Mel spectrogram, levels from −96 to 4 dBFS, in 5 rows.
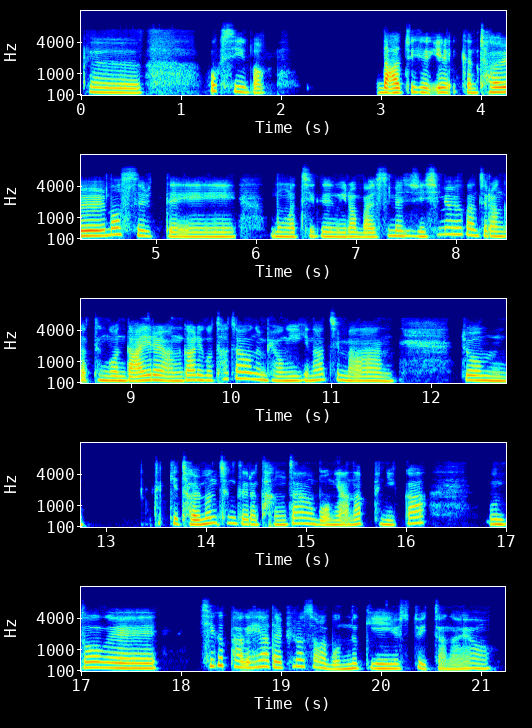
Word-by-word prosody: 그 190 -4 0 0.7
혹시 230 -4 -2
막 180 +2 -4 1.0
나중에 195 +1 +6 0.2
예 - - +5 0.2
그러니까 195 - -1
젊었을 225 +2 +5
때 185 - 0 0.3
뭔가 190 -2 +1
지금 195 0 -2
이런 185 0 0
말씀 180 +6 -1
해 220 - +2
주신 210 -2 -2
심혈관질환 250 -3 -2
같은 200 0 -1
건 190 -1 +3
나이를 195 +4 +4
안 180 -2 0
가리고 210 0 +1
찾아오는 260 0 -2
병이긴 190 0 -1
하지만 185 -6 -2 0.7
좀 200 -3 +1 0.7
특히 225 - -6
젊은 200 +5 +3
층들은 220 -6 -4
당장 220 +4 -3
몸이 185 +1 0
안 195 - -2
아프니까 220 +4 -3 0.6
운동을 210 -1 +2 0.4
시급하게 280 -6 -1
해야 270 +3 0
될 240 -3 +2
필요성을 275 -5 -4
못 175 -1 -2
느낄 195 0 +1
수도 200 - -8
있잖아요. 190 +2 -4
205 Hz, 260 characters per minute, -27 LUFS, 190-225 Hz, 1.0 s, 나중에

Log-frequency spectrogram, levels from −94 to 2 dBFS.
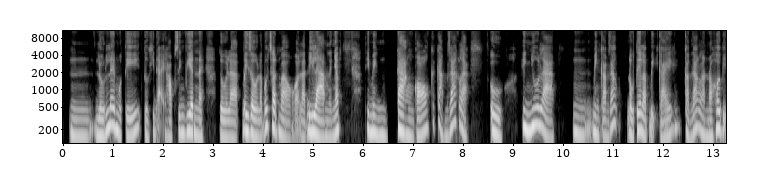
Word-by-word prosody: ừm, 150 -2 -3
lớn 155 -1 +2
lên 230 -1 +4
một 160 - -1
tí, 165 +7 -1
từ 155 - -4
khi 170 - -8
đại 165 - -5
học 140 -1 -2
sinh 175 -1 -1
viên 180 -2 +4
này, 145 -2 0 0.3
rồi 145 -2 +1
là 140 -2 0
bây 190 -3 +4
giờ 160 -4 +4
là 150 - -3
bước 225 - +2
chân 215 -4 +3
vào, 150 -6 0
gọi - - -3
là, 140 -1 -2
đi 185 -1 +4
làm 145 -4 +6
rồi 145 0 -5
nhá, 185 +5 +3 0.5
thì 200 - -1
mình 160 -4 +1 0.2
càng 160 -7 +4
có 170 +6 +2
cái 260 - -14
cảm 150 -1 -4
giác 230 - -1
là, - - -2 0.4
ừ, 190 - +3 0.6
hình 205 -4 +6
như 240 +4 +5
là, 180 - +1 0.4
ừm, 170 -3 -2
mình 175 -3 0
cảm 150 -2 -3
giác 245 - -2 0.2
đầu 160 -3 0
tiên 195 +4 +2
là 165 - +2
bị - - -7
cái 150 +7 -3 0.2
cảm 170 -5 -3
giác 195 +7 -1
là 170 -6 -1
nó 145 0 -1
hơi 215 0 +5
bị - - -4
165 Hz, 240 wpm, -21 LUFS, 150-195 Hz, 0.6 s, làm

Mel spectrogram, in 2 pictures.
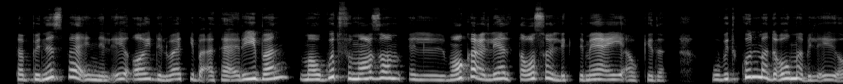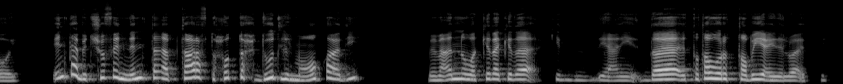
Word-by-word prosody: طَب 225 -2 -4
بالنسبة 310 +9 +1
إن 215 -4 -1
الAI 240 +2 0
دلوقتي 235 +3 -3
بقى 200 - -5
تقريبًا 240 - +2
موجود 225 +9 +2
في 345 -6 -2
معظم 275 +2 +3
المواقع 215 - +1
اللي 225 +3 -1
هي - - +3
التواصل 265 +2 0
الاجتماعي 215 +1 0
أو 190 - -7
كده 185 -2 -10 0.4
وبتكون 245 +10 +2
مدعومة 270 -2 +4
بالAI. 185 -5 -6 0.4
أنت 345 +5 -2
بتشوف 300 +8 -4
إن 255 -7 +3
أنت 295 +3 +1
بتعرف 290 +4 0
تحط 295 +4 -6
حدود 265 +4 -2
للمواقع 245 +4 -1
دي؟ 280 +5 -6 0.7
بما 195 +1 -4
أن 250 +2 +1
هو 225 -3 0
كده 245 +3 -2
كده 235 -1 -4 0.2
أكيد 200 -3 -16
يعني 180 -2 -9
ده 225 +4 +4
التطور 260 +4 +2
الطبيعي 230 -6 -1
دلوقتي. 185 +2 -9
235 Hz, 140 wpm, -22 LUFS, 210-270 Hz, 0.7 s, مدعومة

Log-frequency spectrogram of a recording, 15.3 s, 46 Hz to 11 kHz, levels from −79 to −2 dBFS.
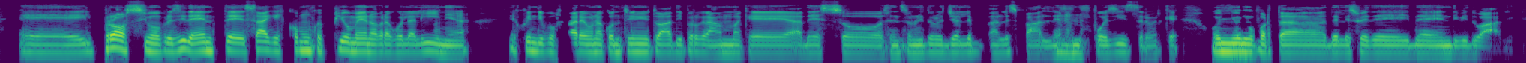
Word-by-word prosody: ehm, 115 -1 -3
il 125 0 -9
prossimo 145 -7 +7
presidente, 135 0 +3
sa 155 +3 +5
che 135 -3 -4
comunque 145 +1 -2
più 155 -3 0
o - - +1
meno 130 -2 +5
avrà 120 0 -1
quella 120 +1 -3
linea, 115 -4 -2 0.4
e - - -10
quindi 135 -3 -1
può 125 - -5
fare 130 -1 +4
una 120 0 0
continuità 120 0 0
di 120 0 -7
programma, 115 -2 -3
che 110 0 0
adesso 110 -1 0
senza 110 +2 -7
un'ideologia 115 +1 -4
alle 120 +1 -5 0.3
b - - -5
spalle 105 -4 -4
non 115 0 -4
può 115 - -2
esistere, 115 -1 -5
perché 105 - -8 0.3
ognuno 130 -1 +4
porta 115 -2 0
delle 115 +1 -3
sue 115 - 0
idee 110 0 -2
idee 110 0 -3
individuali. 105 0 -4
115 Hz, 155 wpm, -24 LUFS, 110-125 Hz, 0.4 s, prossimo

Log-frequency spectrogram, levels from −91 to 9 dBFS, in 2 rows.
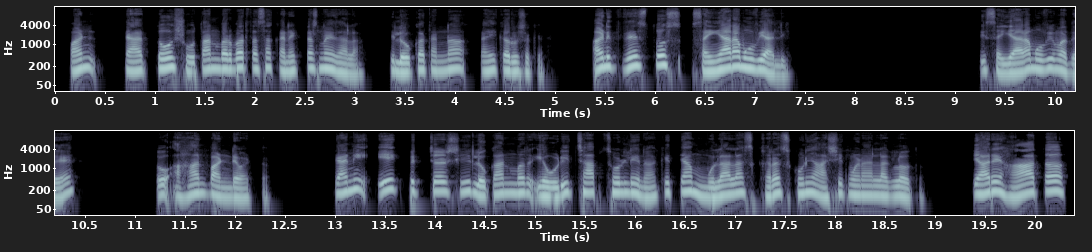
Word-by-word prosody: पण 170 +6 +2
त्यात 145 -2 -2
तो 175 +2 +5
श्रोत्यांबरोबर 170 +3 +1
तसा 170 +2 -2
कनेक्टच 145 +6 -2
नाही 175 -2 +3
झाला, 120 -5 0
की 115 +5 -8
लोकं 130 +4 +3
त्यांना 155 +3 0 0.2
काही 145 +2 0
करू 145 -3 +2
शकेल. 130 -3 -7 0.5
आणि 185 +5 +4
तिथेच 190 +3 +1
तो 225 0 +6
स 215 - -5 0.2
सैयारा 160 +8 +5
मूव्ही 175 -5 +4
आली. 105 -6 -1 1.9
ती 145 - -6
सैयारा 125 +1 +2
मूव्हीमध्ये 160 -4 0
तो 150 -6 -10
अहान 145 +6 -1
पांडे 130 -6 0
वाटतं. 115 -2 -5 0.7
त्यानी 190 +7 +1 0.2
एक 215 0 -1
पिक्चरशी 185 -1 -2
लोकांवर 165 +4 +1
एवढी 130 +4 +2
छाप 175 -1 0
सोडली 170 -2 +1
ना 125 -3 -1
की 175 - -2
त्या 185 +2 -1
मुलालाच 145 +6 +1
खरंच 155 +5 0
कोणी 160 +2 +1
आशिक 155 +2 -2
म्हणायला 140 -1 0
लागलं 130 -1 0
होतं. 115 -3 -4 0.5
की 155 - +1
अरे 170 +5 +4
हा 150 +7 +3
तर 195 +1 +3
155 Hz, 145 wpm, -23 LUFS, 135-175 Hz, 1.9 s, तो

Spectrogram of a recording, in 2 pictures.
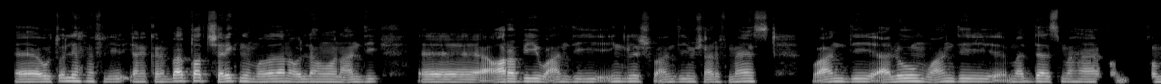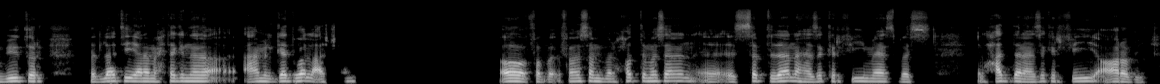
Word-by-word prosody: آآ 125 0 +3
وتقول 130 +4 0
لي 150 - +4
إحنا 140 -1 -3
في 135 - -12
ال 130 +1 -8
يعني 125 0 -3
كانت 125 +2 -6
بقى 145 - +7
بتقعُد 160 +1 +3
تشاركني 145 0 +1
الموضوع 130 -1 0
ده، 135 - +4
أنا 135 - -1
اقول 125 0 -2
لها: 130 - -1
"يا - - -3
ماما 125 0 -1
أنا 115 -2 -4
عندي 120 +4 -5 0.4
آآ 115 -1 +1
عربي، 135 +2 +3
وعندي 130 +1 -4
English 135 0 -5
وعندي 130 +3 -5
مش 130 - -9
عارف 120 0 -5
math، 135 +2 -2 0.4
وعندي 135 +2 -1
علوم، 140 +3 +2
وعندي 135 +3 -3 0.2
مادة 130 +1 -1
اسمها 130 -1 -5
كم 125 - -10 0.2
كمبيوتر، 145 +3 +2 0.5
فدلوقتي 150 +4 +3
أنا 140 - +6
محتاج 140 +2 0
إن 150 - +3
أنا 225 - +2
أعمل 135 +1 +1
جدوَل 150 +2 +4
عشان" 145 +4 -2 1.5
آه 140 0 +8
فب 125 -1 -4
فمثلًا 145 +1 0
بنحط 150 +4 -3
مثلًا 150 0 0
آآ 125 - -3
آآ - - -1
السَبت 145 +3 -2
ده 150 +3 +6
أنا 150 -6 0
هاذاكر 140 +3 -4
فيه 145 +1 -3
math 135 -1 0
بس، 120 -1 -4 0.5
الحد 145 +1 0
أنا 130 -3 +3
هاذاكر 140 +3 -5
فيه 140 +3 -1
عربي، 120 -5 +1
135 Hz, 160 wpm, -23 LUFS, 125-145 Hz, 1.5 s, آه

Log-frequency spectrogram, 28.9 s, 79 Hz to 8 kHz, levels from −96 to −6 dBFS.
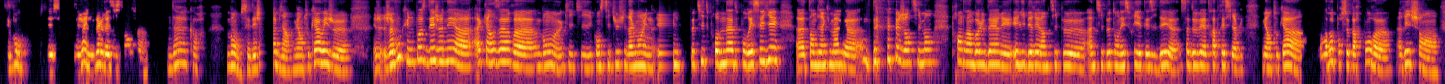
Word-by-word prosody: C'est 190 - -5
beau, 225 -1 -4 0.4
c'est 400 0 +5
c'est 400 -1 -10
déjà 395 -9 +3
une 205 -5 0
belle 230 +1 +4
résistance, 205 +2 -1 0.7
heu, - - -10
d'accord. 220 -4 -6 0.4
Bon, 210 -3 0
c'est 185 - -5
déjà 190 +4 -1 0.3
bien, 170 -4 -4
mais 185 +1 -4
en 190 0 -2
tout 195 +1 -8
cas, 260 +5 +4
oui, 250 -1 +5
je 180 -6 0 0.5
je 190 +1 -4
j'avoue 235 - +4
qu'une 285 -6 -4
pause 300 -1 0
déjeuner, 280 0 +2
heu, - - +5
à 215 +2 +2
15:00 260 0 +2
heu, 200 -1 +3
bon, 225 +1 -1
heu, 190 +1 -5
qui 205 0 -9
qui 200 -1 -7
constitue, 215 +2 -3
finalement, 225 -1 +1
une 200 -2 -1 0.4
une 230 -1 0 0.2
petite 265 +4 -5
promenade 250 0 +4
pour 235 -3 +2
essayer, 275 +5 +3 0.4
heu, 200 +1 +3
tant 235 +1 +1
bien 230 0 +3
que 230 +1 -5
mal, 235 0 +2 0.2
heu, 240 +8 -2 0.5
de - - +2
gentiment 255 0 -1 0.3
prendre 270 -2 -1
un 245 -1 +3
bol 235 -1 +1
d'air 240 0 +2
et 215 -2 +3
et - - +3
libérer 230 0 +2
un 210 -1 +1
petit 225 +2 -7
peu 215 -3 +2
un 210 +1 -2
petit 220 +1 -7
peu 225 +1 0
ton 225 -1 -2
esprit 220 +2 -1
et 215 - +3
tes 210 -1 +1
idées, 215 +4 +2
heu, 175 -3 0
ça 225 +2 -3
devait 225 0 +1
être 210 0 0
appréciable. 215 -4 -1 0.4
Mais 200 - 0
en 190 0 0
tout 195 +1 -7
cas, 200 -5 +2 0.4
bravo 210 +8 0
pour 230 -3 -7
ce 225 - +1
parcours, 215 +3 0
heu, 180 -4 +2 0.2
riche 235 +5 0
en 165 -6 -3
225 Hz, 170 wpm, -20 LUFS, 205-245 Hz, 0.7 s, c'est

